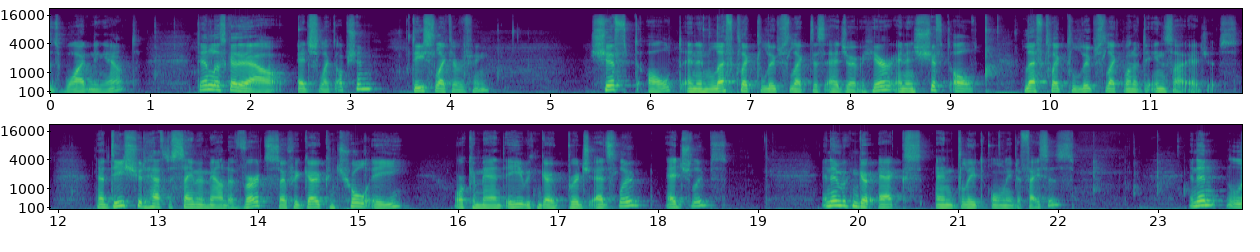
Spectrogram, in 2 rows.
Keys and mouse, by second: 2.5 click, 3.6 alt+a, 4.1 middle click, 9.4 alt+shift+click, 10.0-12.1 middle drag, 15.0 ctrl+e, 20.0 x, 22.4-22.8 middle drag, 23.0 shift+middle drag.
